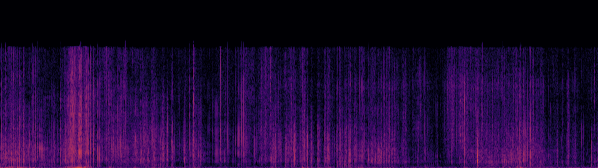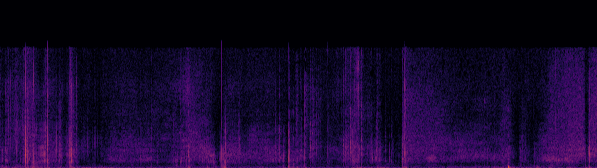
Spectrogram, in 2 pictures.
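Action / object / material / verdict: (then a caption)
scrape / leather gloves / leather / none. Dark brown leather gloves worn on both hands are rubbed together and the leather is squeezed, producing a steady bright creaking and crinkling. Sharp, quick snaps and clicks pop out of the texture throughout, with a louder burst near the start.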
